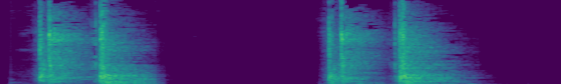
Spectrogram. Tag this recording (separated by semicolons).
turning; door; open; handle; doorknob; opening; doorhandle; Knob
